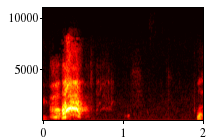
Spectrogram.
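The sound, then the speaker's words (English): A dog gives one loud, mid-pitched bark near the start, followed by silence and a faint, brief sound at the very end. “What the fuck? That was my dog.”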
